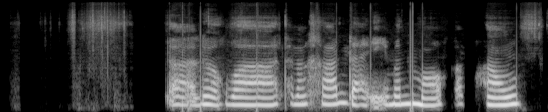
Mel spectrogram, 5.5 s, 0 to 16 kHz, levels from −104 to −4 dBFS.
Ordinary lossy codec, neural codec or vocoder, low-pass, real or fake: none; vocoder, 44.1 kHz, 128 mel bands, Pupu-Vocoder; 14.4 kHz; fake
